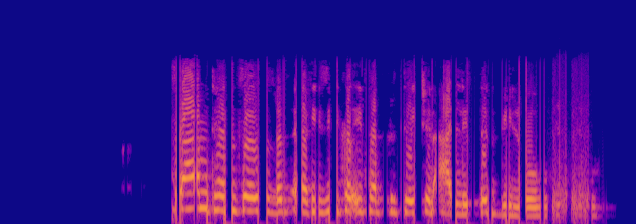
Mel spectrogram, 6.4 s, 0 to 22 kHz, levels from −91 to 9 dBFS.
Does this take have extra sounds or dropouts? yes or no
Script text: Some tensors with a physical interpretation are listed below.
yes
